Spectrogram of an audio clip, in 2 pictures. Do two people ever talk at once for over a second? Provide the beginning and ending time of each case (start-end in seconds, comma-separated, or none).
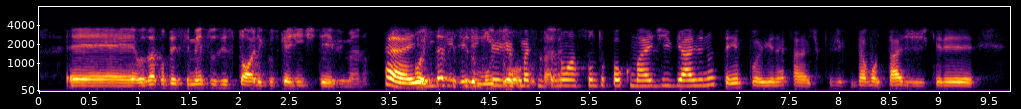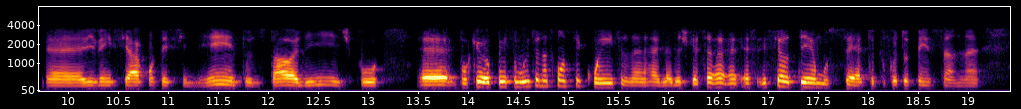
3.8-5.3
